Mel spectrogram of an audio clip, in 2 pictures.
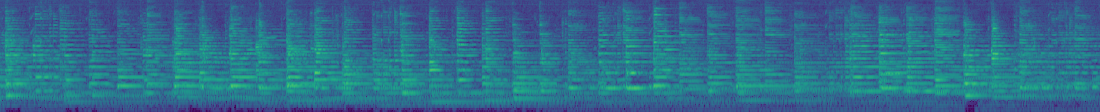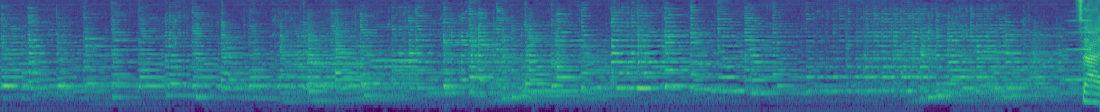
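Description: Background music: a melody of quick plucked notes on a zither-like string instrument.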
